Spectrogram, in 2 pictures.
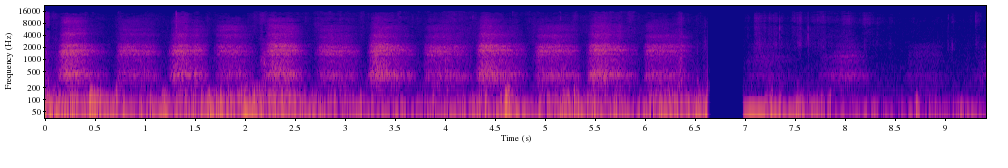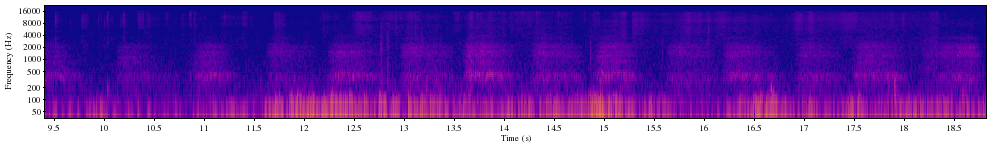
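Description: Rapid, even panting breaths close to the microphone, about two a second. There is a brief cut about six and a half seconds in, after which the breathing goes on softer.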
